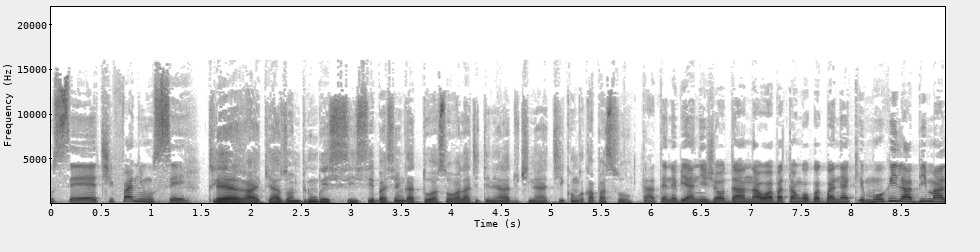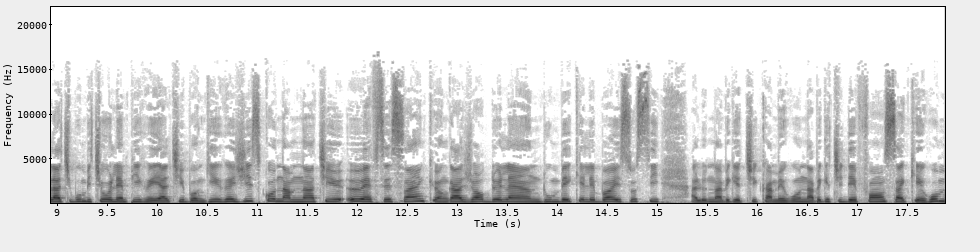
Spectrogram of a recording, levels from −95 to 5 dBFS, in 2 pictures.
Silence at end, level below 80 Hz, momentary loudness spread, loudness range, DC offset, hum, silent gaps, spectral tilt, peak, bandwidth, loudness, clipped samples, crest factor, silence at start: 0 s; -52 dBFS; 8 LU; 5 LU; under 0.1%; none; none; -5.5 dB/octave; -2 dBFS; 16 kHz; -23 LUFS; under 0.1%; 20 dB; 0 s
